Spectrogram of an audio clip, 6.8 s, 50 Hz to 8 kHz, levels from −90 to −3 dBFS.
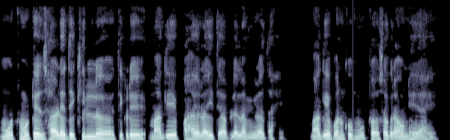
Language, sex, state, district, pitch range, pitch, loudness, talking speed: Marathi, male, Maharashtra, Nagpur, 120-130 Hz, 125 Hz, -16 LUFS, 160 wpm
